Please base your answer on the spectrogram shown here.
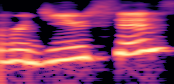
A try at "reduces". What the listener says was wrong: i think you miss the s at the end reduces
